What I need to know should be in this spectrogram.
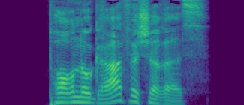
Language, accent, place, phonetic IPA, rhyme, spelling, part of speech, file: German, Germany, Berlin, [ˌpɔʁnoˈɡʁaːfɪʃəʁəs], -aːfɪʃəʁəs, pornografischeres, adjective, De-pornografischeres.ogg
- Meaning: strong/mixed nominative/accusative neuter singular comparative degree of pornografisch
